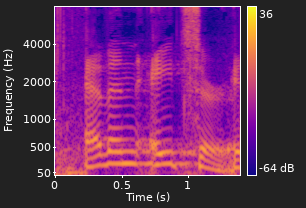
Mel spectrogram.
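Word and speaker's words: Even Ezer: Can someone say it right? Evan Aitzer. It's a Hebrew phrase. Evan is stone. Aitzer, help. Stone of help.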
